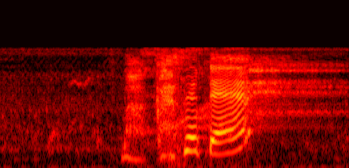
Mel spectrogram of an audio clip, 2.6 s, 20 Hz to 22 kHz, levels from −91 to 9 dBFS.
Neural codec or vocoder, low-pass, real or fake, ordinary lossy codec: codec, 16 kHz, 16 kbps, FunCodec, trained on Chinese and English, 50 frames a second; none; fake; none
